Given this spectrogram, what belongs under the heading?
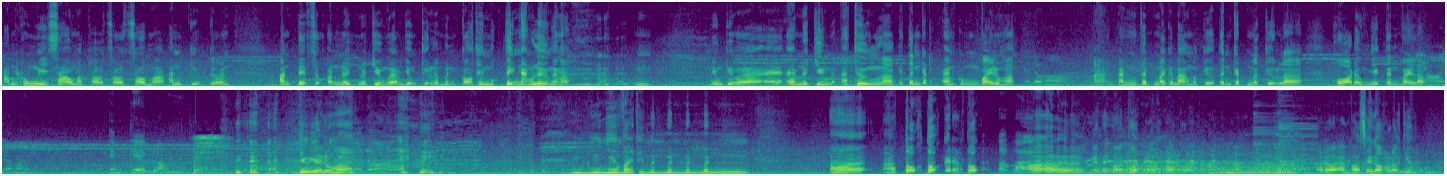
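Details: Acted stuttering by a young man in a prank video, speaking with repetitions: stuttering (acted)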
